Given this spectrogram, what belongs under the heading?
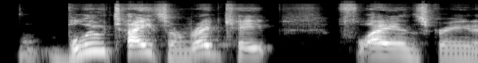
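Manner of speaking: usual speaking voice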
